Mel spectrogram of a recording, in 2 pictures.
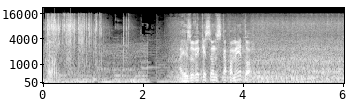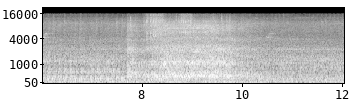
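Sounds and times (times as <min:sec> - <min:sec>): motorcycle engine running: 0:02.4 - 0:12.0.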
